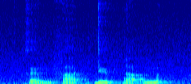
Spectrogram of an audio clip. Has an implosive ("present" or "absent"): present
